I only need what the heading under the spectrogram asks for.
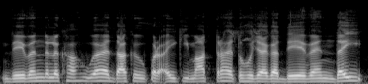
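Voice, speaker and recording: A man teaching careful pronunciation of a devotional chant, repeating each phrase slowly and then explaining it. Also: fairly high pitch, level tone, clean tone, no echo. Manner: slow, careful syllable-by-syllable chanting with quick spoken explanations. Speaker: religious recitation teacher.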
